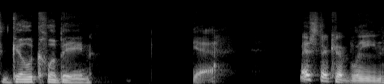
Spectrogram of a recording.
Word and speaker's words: Gille Klabin: Hey, listen, there's not a single conversation that doesn't start with me explaining how my name is pronounced. It's Gil Clevane.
